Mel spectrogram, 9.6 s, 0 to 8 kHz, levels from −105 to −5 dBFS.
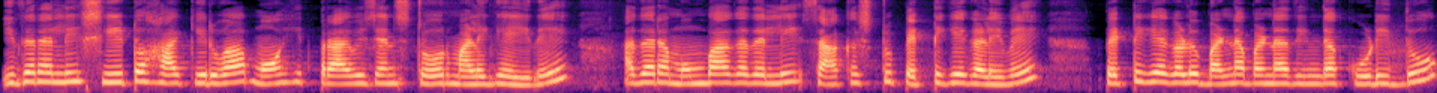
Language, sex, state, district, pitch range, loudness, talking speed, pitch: Kannada, female, Karnataka, Chamarajanagar, 220-255 Hz, -18 LUFS, 105 wpm, 235 Hz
